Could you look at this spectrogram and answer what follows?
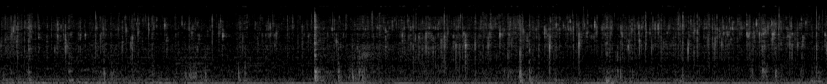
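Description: Jamaican fritters sizzle steadily in hot oil, a dense continuous frying crackle with faint watery splashes, close and alone without talk.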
